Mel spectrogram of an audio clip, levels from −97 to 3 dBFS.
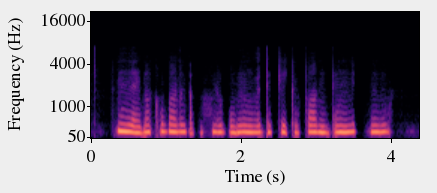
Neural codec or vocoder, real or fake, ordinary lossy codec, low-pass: codec, 16 kHz, 0.5 kbps, FreqCodec, larger model; fake; none; 7.2 kHz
